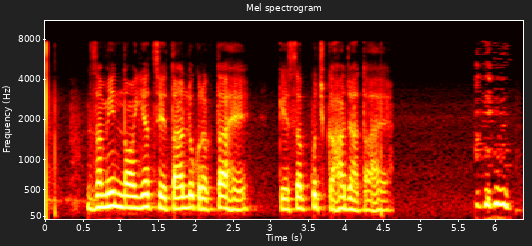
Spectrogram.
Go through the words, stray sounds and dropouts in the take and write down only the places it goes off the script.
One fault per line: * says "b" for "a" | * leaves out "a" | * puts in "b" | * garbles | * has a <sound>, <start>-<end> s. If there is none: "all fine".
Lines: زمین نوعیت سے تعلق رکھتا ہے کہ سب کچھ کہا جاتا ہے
* has a laugh, 5.8-6.3 s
